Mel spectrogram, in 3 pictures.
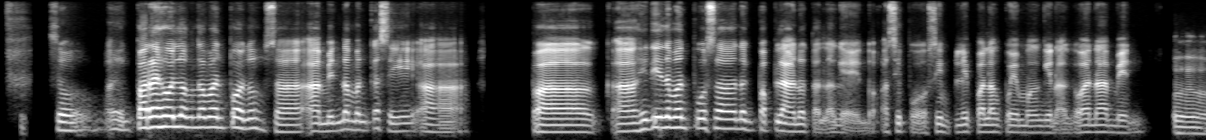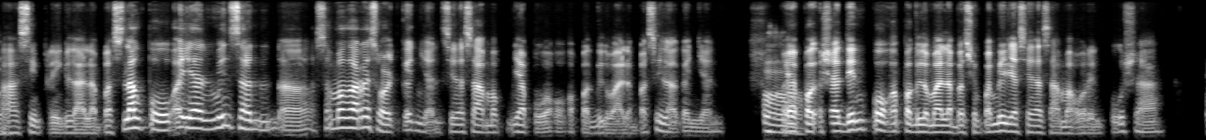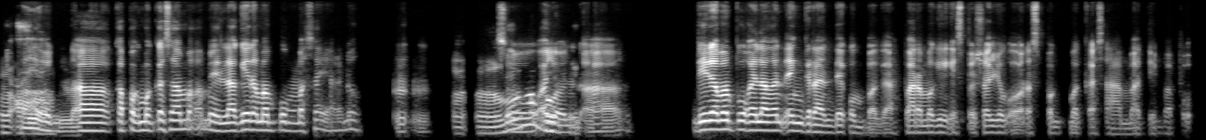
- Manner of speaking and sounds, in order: none
- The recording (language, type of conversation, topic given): Filipino, unstructured, Paano ninyo pinahahalagahan ang oras na magkasama sa inyong relasyon?
- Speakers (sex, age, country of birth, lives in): male, 25-29, Philippines, Philippines; male, 30-34, Philippines, Philippines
